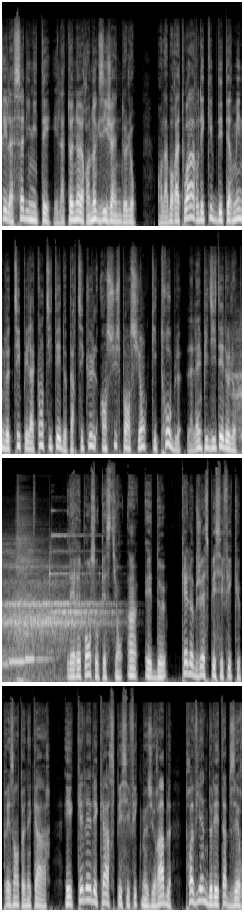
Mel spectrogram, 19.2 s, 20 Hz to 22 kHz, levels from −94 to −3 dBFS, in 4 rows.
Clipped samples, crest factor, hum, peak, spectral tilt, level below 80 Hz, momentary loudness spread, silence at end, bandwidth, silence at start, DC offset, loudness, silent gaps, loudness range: under 0.1%; 16 dB; none; -2 dBFS; -6 dB/octave; -44 dBFS; 8 LU; 0 s; 18.5 kHz; 0 s; under 0.1%; -20 LUFS; 3.06-3.11 s; 2 LU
